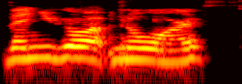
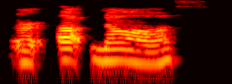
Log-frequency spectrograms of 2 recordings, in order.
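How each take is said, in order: First: Said in the usual way. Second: "up north" drawn out in Maine style, "north" as "nahth" with no r; slow, local Maine "up nahth"; Maine accent. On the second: Shown as a demonstration. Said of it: "as we all call it here".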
